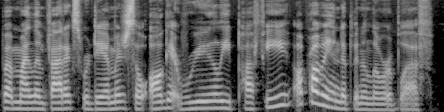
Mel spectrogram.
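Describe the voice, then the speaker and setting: A woman in her forties, a med spa injector, telling stories animatedly and quickly in a casual podcast chat. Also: lowish voice, no room sound, studio quality. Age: 40s. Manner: animated, rapid storytelling.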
